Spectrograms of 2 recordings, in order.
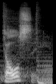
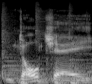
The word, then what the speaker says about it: Dolce: And real quick, side note, I growing up it I knew you as Mike Doulsece. Yeah. What? Why? What happened? So Dolce is the accurate pronunciation of my father's last name.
